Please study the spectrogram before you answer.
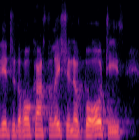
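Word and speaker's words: Boötes: the whole constellation of ball T's which most people want to pronounce as bootys but that constellation really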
